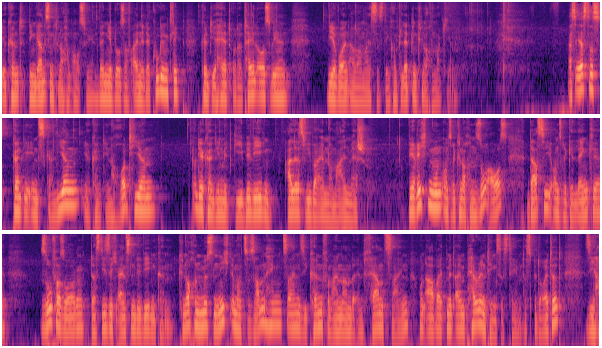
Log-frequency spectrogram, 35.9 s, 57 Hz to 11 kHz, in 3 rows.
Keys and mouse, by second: 1.8 click, 2.8 click, 6.4 click, 7.0 g, 9.7 shift+middle click, 12.2 s, 13.8 r, 16.3 g.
